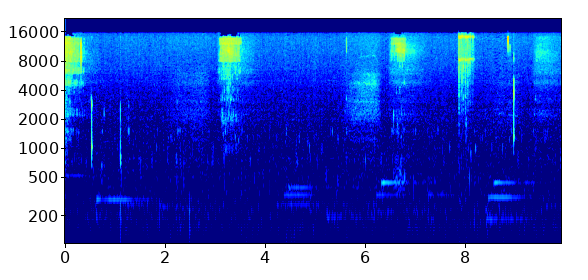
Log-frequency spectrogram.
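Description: Short soft interface tones chime now and then.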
